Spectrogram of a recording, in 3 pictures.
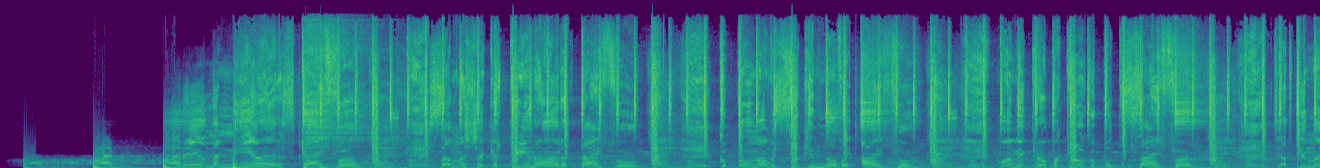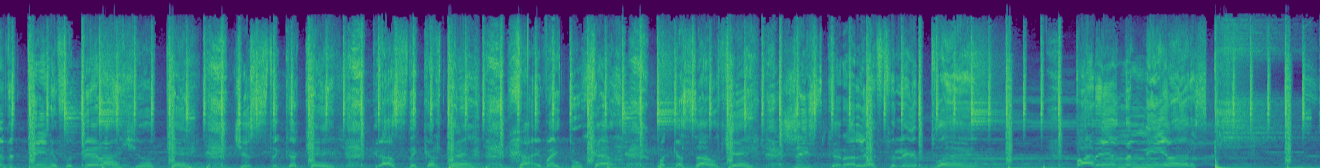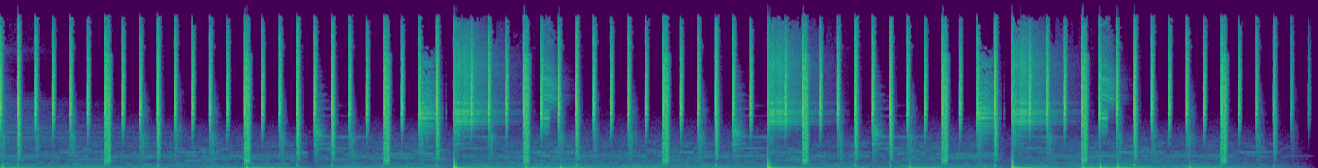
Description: Рэп и Хип Хоп # с басами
